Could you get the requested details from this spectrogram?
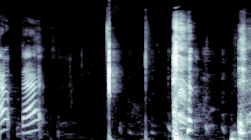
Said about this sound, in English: It got caught right in my throat.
